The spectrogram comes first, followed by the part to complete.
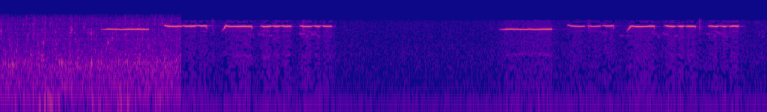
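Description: Running creek water at first. Then clear, high whistled notes in two matching phrases: a long, slightly lower note followed by a run of four or five shorter, higher notes, with a short pause between the phrases.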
